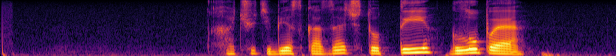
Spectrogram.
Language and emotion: Russian, angry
